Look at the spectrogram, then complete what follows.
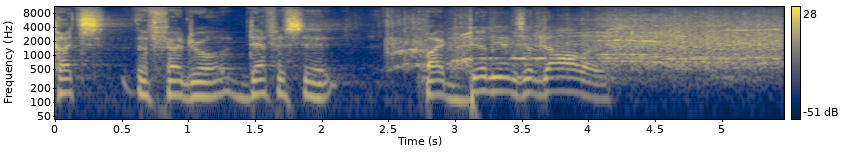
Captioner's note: cheers and applause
